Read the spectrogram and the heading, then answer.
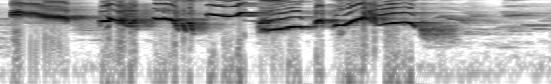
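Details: Loud, continuous oriental magpie-robin song meant to draw other magpie-robins into singing back, packed with sweet whistled slides, chattering notes and scratchy buzzes that fade out at the end.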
